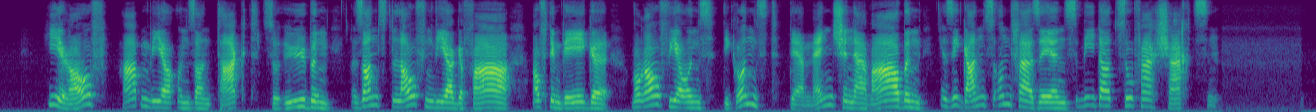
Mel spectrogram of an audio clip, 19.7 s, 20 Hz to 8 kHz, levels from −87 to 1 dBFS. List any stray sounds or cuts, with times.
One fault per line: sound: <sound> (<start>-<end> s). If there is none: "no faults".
no faults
